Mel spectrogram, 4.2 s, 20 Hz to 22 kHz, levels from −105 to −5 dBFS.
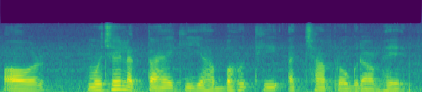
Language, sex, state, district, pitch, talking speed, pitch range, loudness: Hindi, male, Madhya Pradesh, Dhar, 115 Hz, 155 wpm, 105-125 Hz, -18 LUFS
